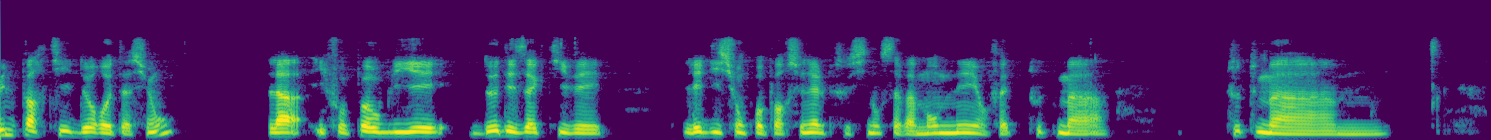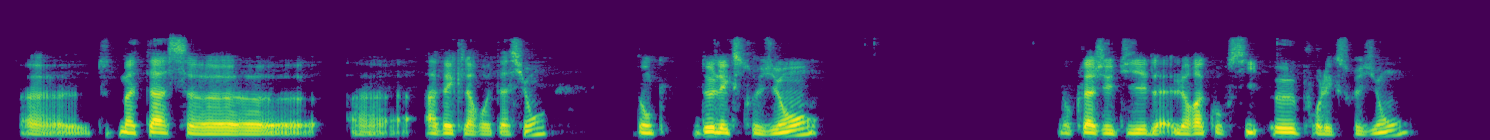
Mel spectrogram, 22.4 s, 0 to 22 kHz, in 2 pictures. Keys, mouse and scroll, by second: 2.9 z, 4.2 click, 5.9 click, 8.5-10.1 middle drag, 10.1-10.8 scroll up 1, 10.8 middle click, 11.6-14.7 scroll down 1, 16.6 e, 18.9 click, 21.2 e.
